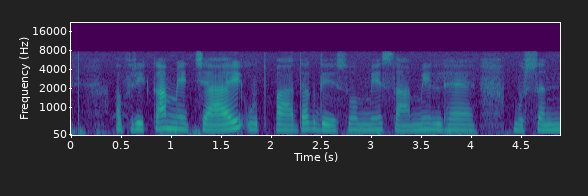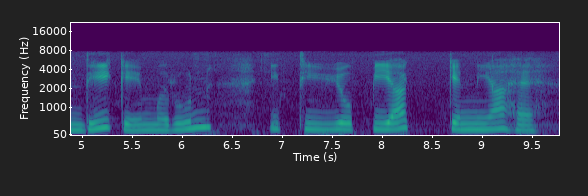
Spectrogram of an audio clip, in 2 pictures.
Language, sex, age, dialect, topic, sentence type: Hindi, female, 25-30, Garhwali, agriculture, statement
